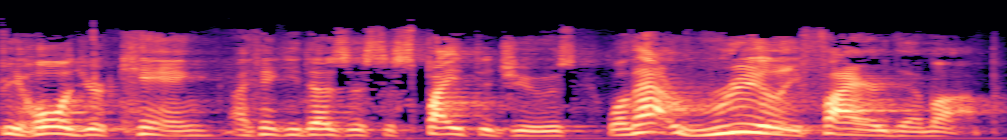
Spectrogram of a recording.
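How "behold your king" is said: acted, mock-sarcastic tone. Retelling a scripture scene to listeners, acting out a sarcastic remark. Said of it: "So he sarcastically says".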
